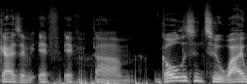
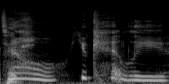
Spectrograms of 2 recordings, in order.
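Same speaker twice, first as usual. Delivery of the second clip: very high, soft, innocent-seductive tone; 11 semitones higher, 4 dB quieter than usual. Complaining about a movie character, the speaker imitates her: mock-seductive soft voice. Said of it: "she talks like that seductive type of voice".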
